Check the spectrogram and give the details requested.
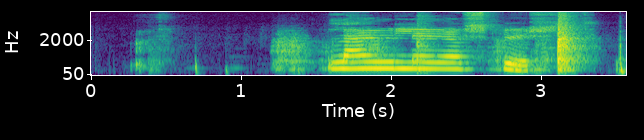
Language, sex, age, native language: Icelandic, female, 9, Icelandic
